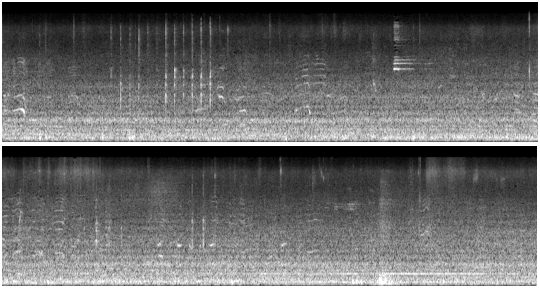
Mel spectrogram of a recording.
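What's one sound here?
Players shout to each other across an open field outdoors.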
